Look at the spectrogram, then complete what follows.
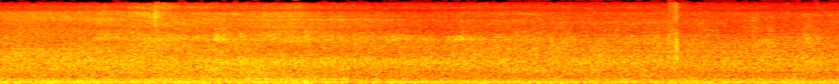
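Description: Wind buffeting the phone's microphone outdoors: a steady, unsteady low rumble with a faint hiss of outdoor background noise.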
